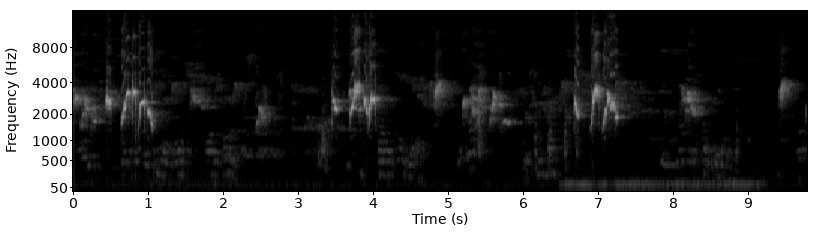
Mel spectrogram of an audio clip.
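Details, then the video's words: Bulbul song in the Burmese regional style for tutoring young birds: loud clustered chirping phrases repeated roughly every three seconds, each a quick tumbling warble, with a brief low hum near the end. "นกกรงหัวจุกเพลงถิ่นพม่า 3-4-5-6 เปิดสอนลูกนก"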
